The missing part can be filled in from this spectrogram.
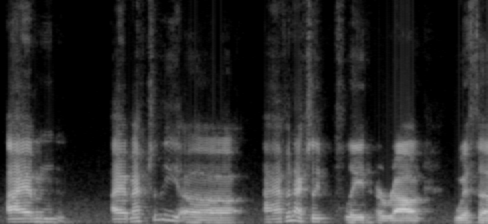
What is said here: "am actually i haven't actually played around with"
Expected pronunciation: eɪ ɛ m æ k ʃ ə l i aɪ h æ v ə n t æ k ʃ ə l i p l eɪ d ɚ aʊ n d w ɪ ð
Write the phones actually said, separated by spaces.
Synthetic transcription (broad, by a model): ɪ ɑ m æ k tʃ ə l i aɪ h æ v ə n t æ k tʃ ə l i p l eɪ d ɚ aʊ n d w ɪ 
